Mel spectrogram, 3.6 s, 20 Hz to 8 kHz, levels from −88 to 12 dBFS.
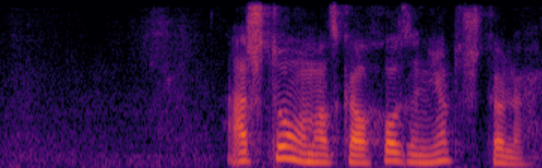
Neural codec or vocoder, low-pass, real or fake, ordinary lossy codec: codec, 16 kHz in and 24 kHz out, 0.6 kbps, FocalCodec, streaming, 2048 codes; 7.2 kHz; fake; Opus, 16 kbps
